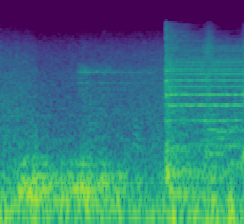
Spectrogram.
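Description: Low rumble of wind on the microphone, then about a second and a half in a brass band comes in suddenly with a loud held chord.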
